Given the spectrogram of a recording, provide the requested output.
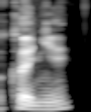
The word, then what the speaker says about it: Cogne: c'est dimanche à Cogne. on prononce comme ça, Ou Cogne non, non, Cogné.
